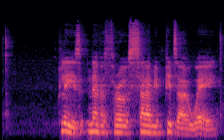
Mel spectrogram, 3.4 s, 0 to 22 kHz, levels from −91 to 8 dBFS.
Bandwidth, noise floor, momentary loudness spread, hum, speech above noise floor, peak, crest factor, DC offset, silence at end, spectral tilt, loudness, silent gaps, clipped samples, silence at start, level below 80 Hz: 13 kHz; -64 dBFS; 3 LU; none; 42 dB; -6 dBFS; 18 dB; under 0.1%; 0.15 s; -5 dB/octave; -22 LUFS; none; under 0.1%; 0.05 s; -62 dBFS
